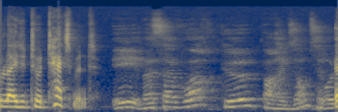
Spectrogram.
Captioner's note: audience member speaks in French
